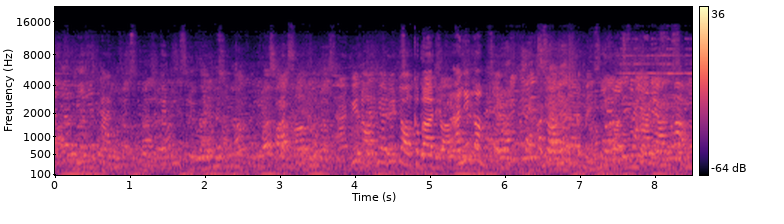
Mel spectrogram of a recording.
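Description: Indistinct chatter of several people talking at once, with no one voice standing out.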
